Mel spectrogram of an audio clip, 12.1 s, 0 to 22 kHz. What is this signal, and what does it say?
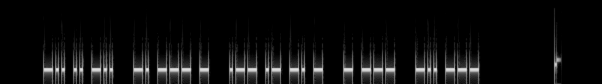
Morse code, heard as a keyed tone, about 20 wpm, 700 Hz. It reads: DID NOT WANT TO DO
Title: Sets of 5 Words Encore 20wpm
